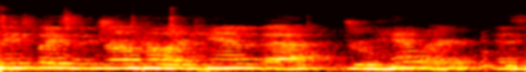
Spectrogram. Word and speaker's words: Drumheller: Drumheller is how it's correctly pronounced.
